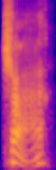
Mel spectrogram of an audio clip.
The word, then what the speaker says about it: char: Those are the ones we call uh uh we we pronounce it as char but it's actually referring to character size.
